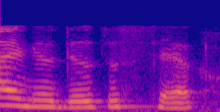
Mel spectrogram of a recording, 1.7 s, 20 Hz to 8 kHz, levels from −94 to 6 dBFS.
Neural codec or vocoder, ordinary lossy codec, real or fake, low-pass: none; AAC, 16 kbps; real; 7.2 kHz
